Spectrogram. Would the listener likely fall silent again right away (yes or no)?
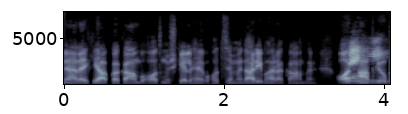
yes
